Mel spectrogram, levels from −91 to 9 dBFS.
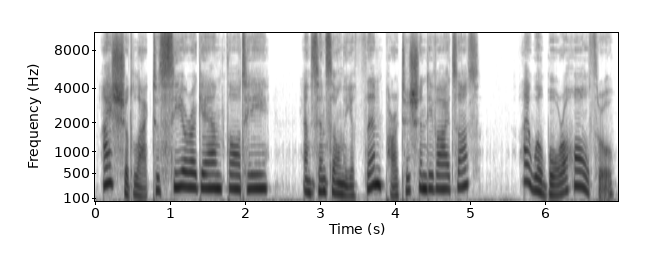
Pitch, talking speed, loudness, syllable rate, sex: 215 Hz, 200 wpm, -15 LUFS, 5.2 syllables/s, female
